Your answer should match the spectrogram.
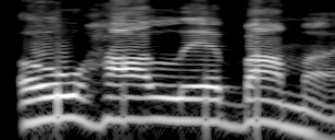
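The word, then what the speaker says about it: Oholibamah: in here the ohalabama I mean how else do you pronounce that I don't know if I'm doing it right but o h o l i b a m a h o Hale Obama It's gotta be right I mean yeah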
